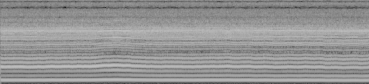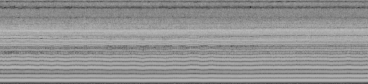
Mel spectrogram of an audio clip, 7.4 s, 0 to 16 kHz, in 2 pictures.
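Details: Ported Stihl MS500i (Empire Workshop) on a 32-inch bar with an unmodified MaxFlow plug-and-play air filter holds a steady high buzz evenly through the cut, without bogging or surging; pulling cleanly under load.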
